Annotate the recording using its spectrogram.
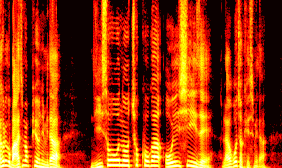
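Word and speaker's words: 二層: 자 그리고 마지막 표현입니다 니소 초코가 오이시 이제라고 적혀 있습니다 이걸 번역하자면 두 겹으로 된 초콜릿이 맛있다고 정도가 되겠습니다 하나씩 볼까요요 한자는 우리가 1층 2층 3층 할 때 그 층이라는 한자인데 일본어로 소라고 읽고요 물론 알아두면 좋겠지만은 따져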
